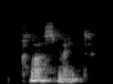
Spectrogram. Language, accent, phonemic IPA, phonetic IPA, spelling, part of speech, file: English, Southern England, /ˈklɑːs.meɪt/, [ˈklasmɛjt], classmate, noun, LL-Q1860 (eng)-classmate.wav
- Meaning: 1. A student who is in the same class at school 2. A member of a different sort of class, such as locomotives etc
